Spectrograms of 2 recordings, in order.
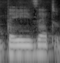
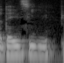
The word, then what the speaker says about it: DayZ: und zwar DayZ oder Daisy, wie man es auch aussprechen möchte,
